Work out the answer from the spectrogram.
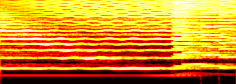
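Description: A detuned additive synth part, soloed, holds a thick, buzzy sustained tone with a steady stack of harmonics. It turns brighter and noisier for about the last second.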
